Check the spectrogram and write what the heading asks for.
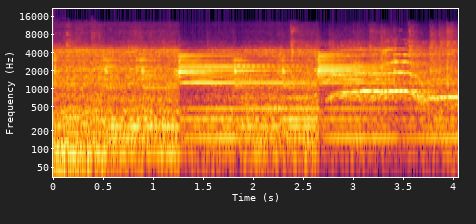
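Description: Live hardcore punk band playing loud, with distorted electric guitar to the fore; about a second in the dense full-band sound thins to held guitar notes that bend up and down in pitch.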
